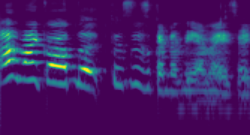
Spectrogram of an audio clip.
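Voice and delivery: tiny, high-pitched little goose voice. Retelling what they said to their partner when sending a video, little goose voice. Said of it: "in my little goose voice".

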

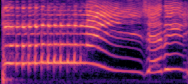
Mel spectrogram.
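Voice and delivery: high, loud cartoon rabbit voice. Showing someone unfamiliar with the character how he pleads with Eddie, Roger Rabbit impression. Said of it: "He goes".

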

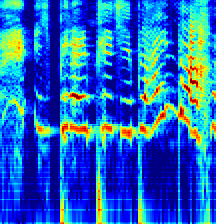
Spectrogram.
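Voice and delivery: very high, very slow, drawn-out mocking voice. Retelling how commenters mocked a guy's outfit, in a mocking imitation of him. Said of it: "Hat den so nachgeäfft".

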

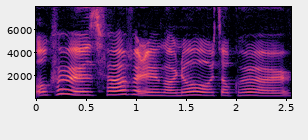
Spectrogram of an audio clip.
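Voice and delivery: strained, clenched-teeth voice. Speaker acting out a hard moment, mock through gritted teeth. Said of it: "through gritted teeth".

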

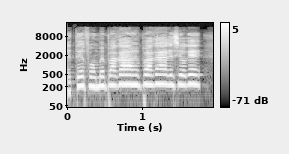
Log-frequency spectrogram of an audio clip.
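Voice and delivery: very high-pitched, frantic, panicked yelling. Retelling seeing a fin in the water and calling to a brother, retelling own panicked yell. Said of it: "y le empecé a gritar".

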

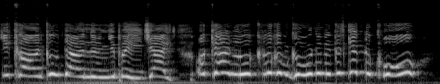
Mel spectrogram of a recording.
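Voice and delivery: put-on terrible Birmingham accent. Speaker acts out people deciding to go out in their pjs, in a terrible birmingham accent. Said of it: "That was a terrible accent".

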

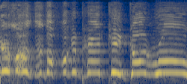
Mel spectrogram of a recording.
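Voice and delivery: very high, loud laughing yell.

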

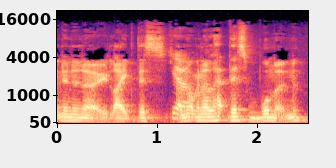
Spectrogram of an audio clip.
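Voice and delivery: ordinary talk, nothing marked

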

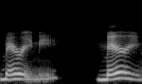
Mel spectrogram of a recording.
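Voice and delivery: ordinary talk

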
